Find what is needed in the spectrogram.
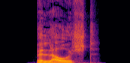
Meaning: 1. past participle of belauschen 2. inflection of belauschen: second-person plural present 3. inflection of belauschen: third-person singular present 4. inflection of belauschen: plural imperative
- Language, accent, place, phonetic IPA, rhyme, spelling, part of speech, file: German, Germany, Berlin, [bəˈlaʊ̯ʃt], -aʊ̯ʃt, belauscht, verb, De-belauscht.ogg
